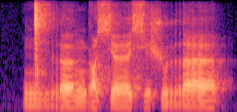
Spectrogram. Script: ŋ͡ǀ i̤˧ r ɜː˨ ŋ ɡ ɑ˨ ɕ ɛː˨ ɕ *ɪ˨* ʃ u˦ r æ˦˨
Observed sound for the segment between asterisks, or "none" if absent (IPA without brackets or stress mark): ɪ˨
